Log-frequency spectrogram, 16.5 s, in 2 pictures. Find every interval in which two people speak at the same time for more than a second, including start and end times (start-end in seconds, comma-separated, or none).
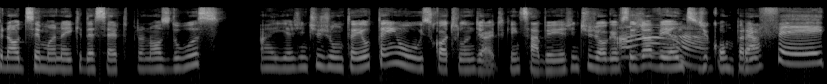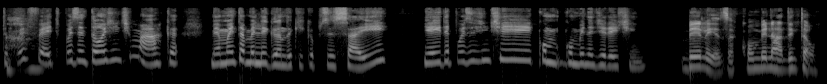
6.2-7.7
